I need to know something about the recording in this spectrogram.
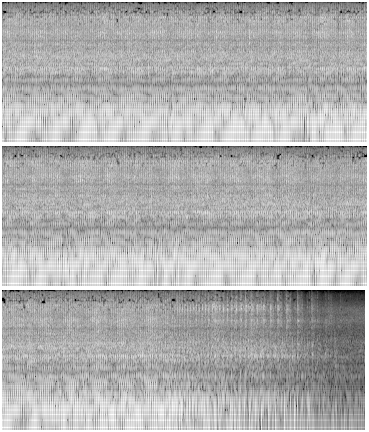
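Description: A small petrol engine runs loudly and steadily, then cuts out and winds down.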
